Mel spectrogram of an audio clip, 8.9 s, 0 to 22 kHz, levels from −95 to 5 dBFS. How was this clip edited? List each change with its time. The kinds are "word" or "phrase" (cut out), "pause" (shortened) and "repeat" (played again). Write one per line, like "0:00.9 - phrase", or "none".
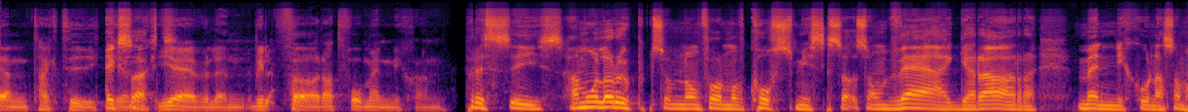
0:02.1 - word
0:04.9 - word
0:06.2 - word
